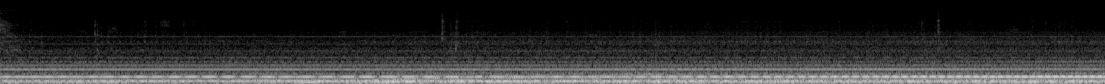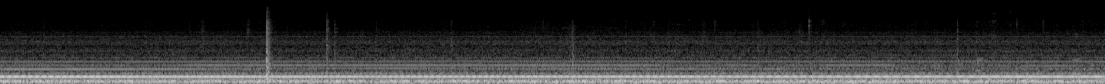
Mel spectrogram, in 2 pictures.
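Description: A jet engine hums and whines steadily from inside an aircraft cabin.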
